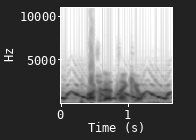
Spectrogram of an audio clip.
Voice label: emergency police radio male officer in car sirens roger that thank you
